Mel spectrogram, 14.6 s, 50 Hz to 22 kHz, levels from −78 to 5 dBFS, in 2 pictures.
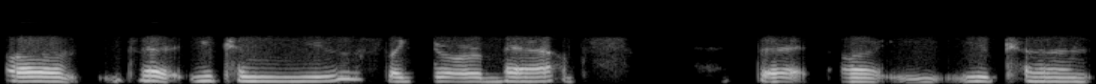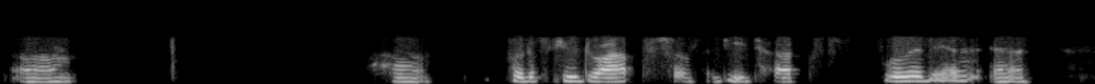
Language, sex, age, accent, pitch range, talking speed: English, female, 50-69, American, 180-210 Hz, 105 wpm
